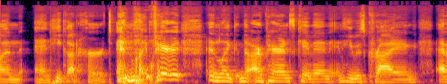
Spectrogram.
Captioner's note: laughter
